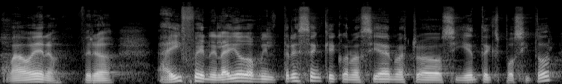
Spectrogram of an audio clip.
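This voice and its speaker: A man hosting a conference, introducing the next speaker in a halting, friendly way. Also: mid-range voice, animated, darkish tone. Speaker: conference host. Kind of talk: live conference emcee.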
